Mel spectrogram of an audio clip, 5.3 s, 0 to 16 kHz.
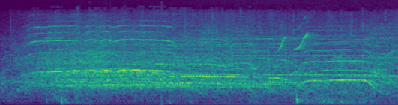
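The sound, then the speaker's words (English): A large crowd at a rally in Washington, D.C. on January 6th, in support of then President Donald Trump, cheers and roars continuously as Congressman Madison Cawthorn is welcomed, with scattered whistles and shouts rising above a dense, sustained wall of voices and some clapping. “Wow, this crowd has some fight in it.”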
